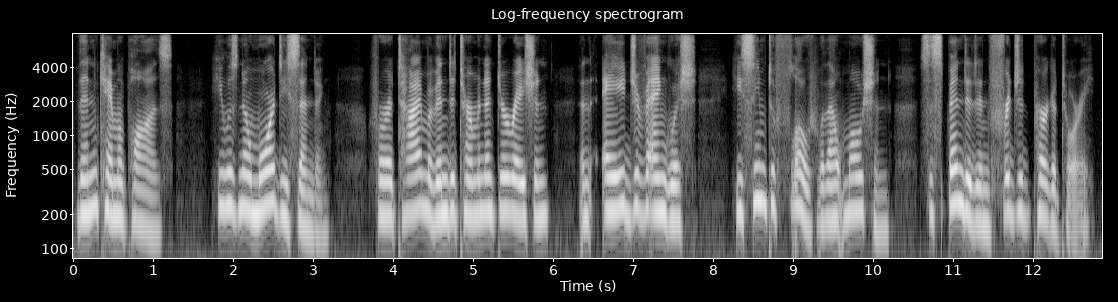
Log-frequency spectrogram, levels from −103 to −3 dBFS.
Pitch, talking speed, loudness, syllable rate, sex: 195 Hz, 135 wpm, -21 LUFS, 4.6 syllables/s, female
